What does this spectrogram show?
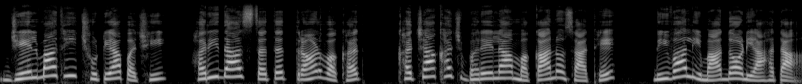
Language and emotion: Gujarati, neutral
